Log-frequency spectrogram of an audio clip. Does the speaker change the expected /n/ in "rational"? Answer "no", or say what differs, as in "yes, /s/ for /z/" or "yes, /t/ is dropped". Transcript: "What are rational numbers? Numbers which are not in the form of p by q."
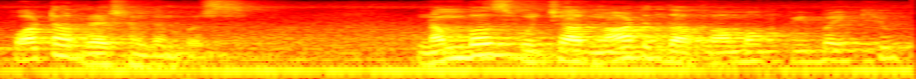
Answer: yes, /n/ is dropped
